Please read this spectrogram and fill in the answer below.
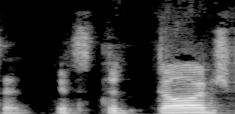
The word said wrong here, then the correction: Doge: meme. Anyone? No, dog meme. – Oh yeah, Doge. – Doge. There you go, Doge.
